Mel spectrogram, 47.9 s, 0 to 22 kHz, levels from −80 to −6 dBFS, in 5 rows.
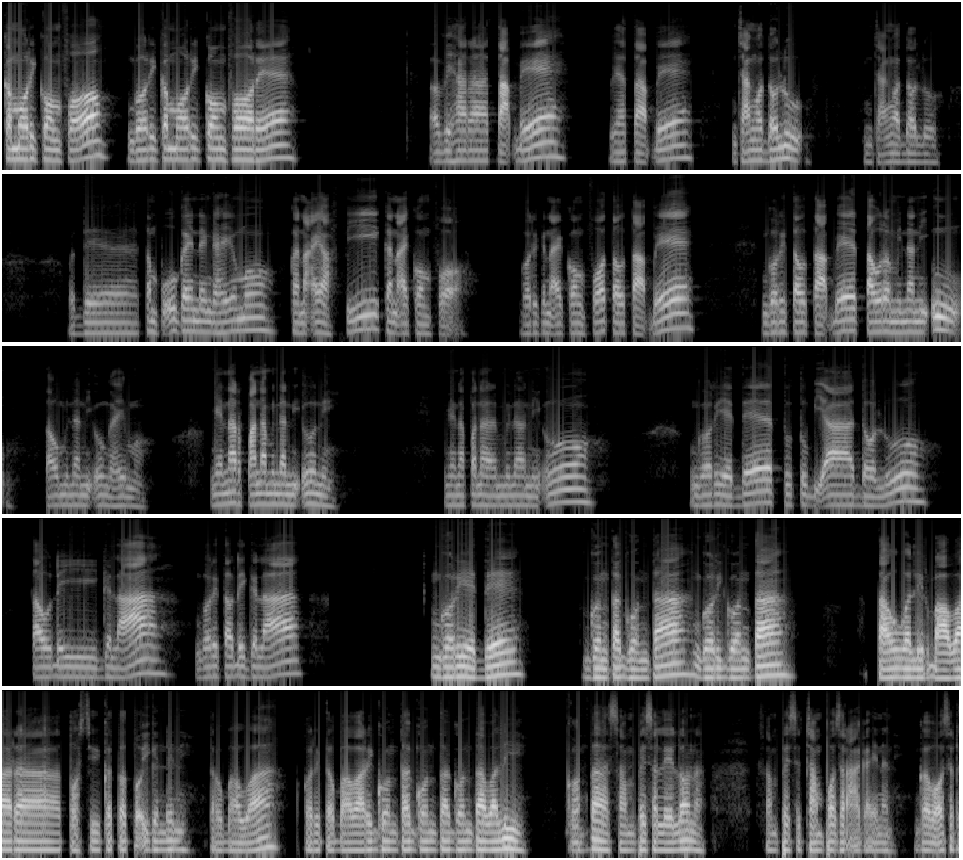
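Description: From start to finish, the speech carries a planar audio read as interleaved fault. Each 20 ms block of left samples followed by right samples is read as alternating pairs, so the block plays twice at double speed. With blocks this short, the result is a robotic buzz at 50 Hz, not a clear octave shift. A spectrogram shows vertical striations every 20 ms, and the waveform repeats a compressed shape twice within each block.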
